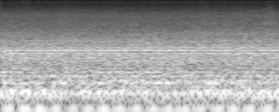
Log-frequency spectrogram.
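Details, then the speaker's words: Soft-serve ice cream cone machine, Italianinha brand, production side motors after repair: loud, steady, even hum with no surging, knocking or stalling; motor and compressor start and run normally, machine freezing. "deu barulhinho vou ligar aqui na parte de produção esquerda olha aqui galera ó ó até partiu compressor já ó tá vendo aqui se partiu compressor ó já começou a gelar"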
